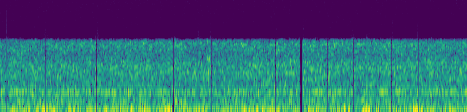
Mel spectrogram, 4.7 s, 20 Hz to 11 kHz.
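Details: Many honey bees of a reproductive swarm occupying a swarm trap at Painted Peacock Manor in April 2021; thick, constant humming buzz with stacked tones, one brief dropout near the end.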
